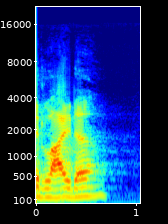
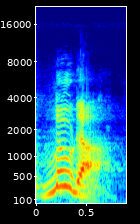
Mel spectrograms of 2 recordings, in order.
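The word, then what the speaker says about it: Luda (Λύδδα): But it's an upsilon. And that accent mark there, that's pronounced Luda. So he went to Luda.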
